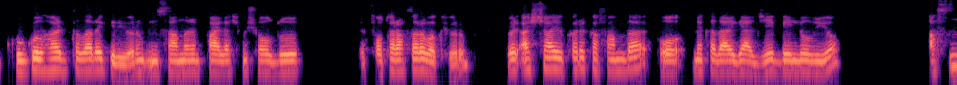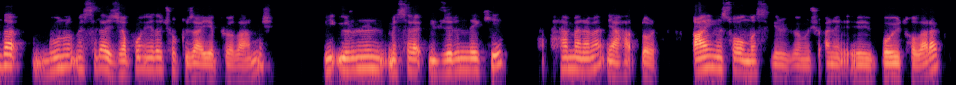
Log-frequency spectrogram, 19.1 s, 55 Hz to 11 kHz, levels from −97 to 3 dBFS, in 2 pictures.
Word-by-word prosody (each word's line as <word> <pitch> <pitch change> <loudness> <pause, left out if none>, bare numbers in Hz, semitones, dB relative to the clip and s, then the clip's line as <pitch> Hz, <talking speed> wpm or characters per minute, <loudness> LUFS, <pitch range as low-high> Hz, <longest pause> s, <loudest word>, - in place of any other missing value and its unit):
Google 130 +3 +4
Haritalar'a 140 0 +3
giriyorum. 115 - -1
İnsanların 130 - 0
paylaşmış 125 0 0
olduğu 125 0 +1 0.6
e - - -10
fotoğraflara 135 +2 +3
bakıyorum. 120 -2 -2 0.4
Böyle, 140 - +3
aşağı 155 +1 +4
yukarı 150 +1 -3
kafamda 140 +2 0
o 125 - +1
ne 135 - -1
kadar 130 -1 +4
geleceği 125 0 0
belli 130 0 +1
oluyor. 125 -1 -1 0.9
Aslında 180 +1 +1
bunu, 160 +7 -4
mesela, 155 +1 -1
Japonya'da 155 +4 -2
çok 140 -4 -12
güzel 105 -1 +1
yapıyorlarmış. 95 -1 -4 0.5
Bir - - +2
ürünün, 155 +1 0
mesela, 140 +1 0
üzerindeki, 140 +5 0 0.4
h - - -22
hemen 155 -1 0
hemen, 145 - 0
ya - - 0
hat - - -5
doğru, - - 0 0.4
aynısı 155 +1 +5
olması 125 -3 -1
gerekiyormuş, 95 -2 -8
hani, 105 -2 -5
iii, 100 -2 -3
boyut 110 0 +2
olarak. - - +3
135 Hz, 135 wpm, -24 LUFS, 125-150 Hz, 0.9 s, aynısı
